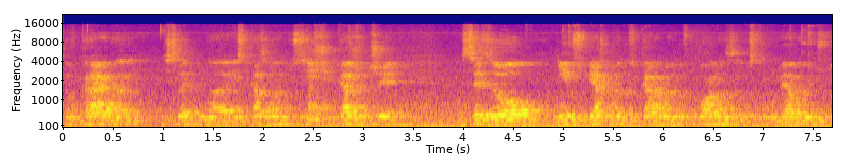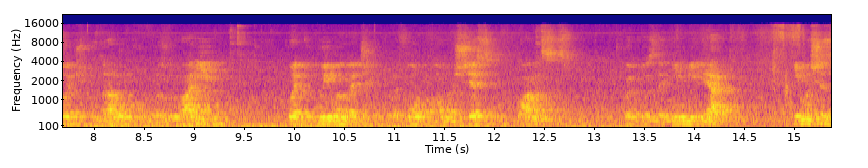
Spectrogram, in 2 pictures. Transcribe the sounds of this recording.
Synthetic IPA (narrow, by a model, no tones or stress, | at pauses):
kɐmkɾajənɐli | islɛt̪nɐiskazvɐnɛt̪o̥siʃɛkaʒət͡ʃɛ | sɛzɛoniɛʊspʲjaxmɛd̪ɐt̪kaɾɐmɛvɐfplˠanəzɐvɐst̪ɐnovʲjavɐnɛnʊst̪ɔjt͡ʃit̪od̪ɾad̪onot̪oːbɾɐzovaniɛ | koɛt̪oɡoimɐvɛt͡ʃɛ̥kɐt̪oɾɛfɔɾmɐnɔmɐɾʃɛs | plˠanəss | koɛt̪oɛzɐɛd̪inmiliaɾt̪ | iməʃɛ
